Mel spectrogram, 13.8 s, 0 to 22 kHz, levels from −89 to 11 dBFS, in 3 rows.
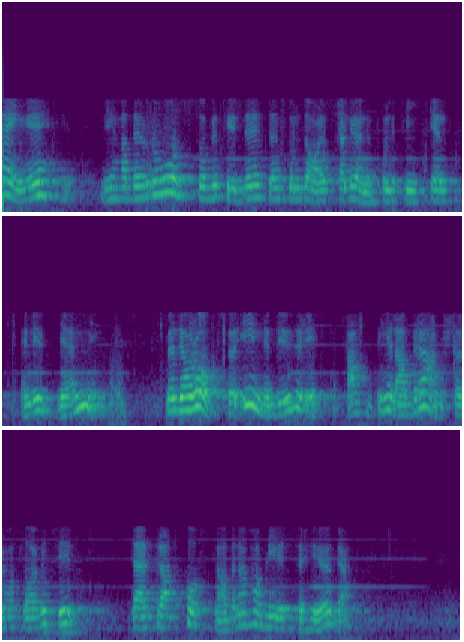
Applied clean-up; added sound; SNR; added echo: neural separator model SepFormer DNS4.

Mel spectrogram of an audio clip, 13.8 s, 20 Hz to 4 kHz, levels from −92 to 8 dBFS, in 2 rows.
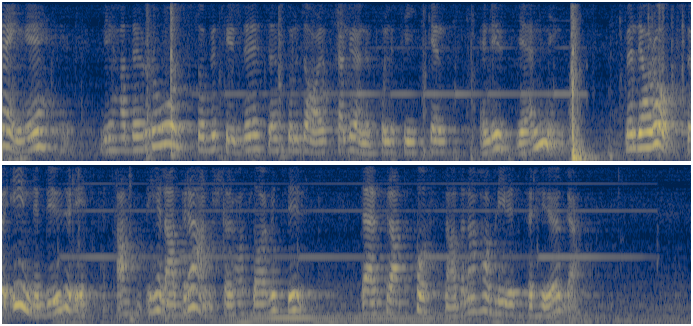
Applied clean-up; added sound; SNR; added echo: none; Slam / Engine starting; 11 dB; reverberation time 0.3 s.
